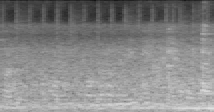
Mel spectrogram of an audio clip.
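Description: Steady roadside background noise: a running vehicle engine humming steadily, with indistinct voices in the background.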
